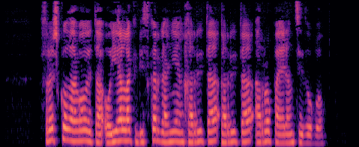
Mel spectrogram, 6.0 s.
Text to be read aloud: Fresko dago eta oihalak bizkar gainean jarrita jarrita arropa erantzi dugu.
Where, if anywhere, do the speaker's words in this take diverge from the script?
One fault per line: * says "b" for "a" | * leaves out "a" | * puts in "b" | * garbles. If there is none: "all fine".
all fine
